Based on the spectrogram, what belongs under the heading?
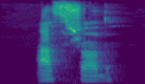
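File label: "асшод", Komi, male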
